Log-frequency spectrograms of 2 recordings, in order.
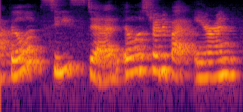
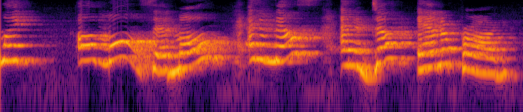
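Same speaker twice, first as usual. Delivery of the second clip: eager; 7 semitones higher, faster than usual. Acted. Friends add characters eagerly.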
